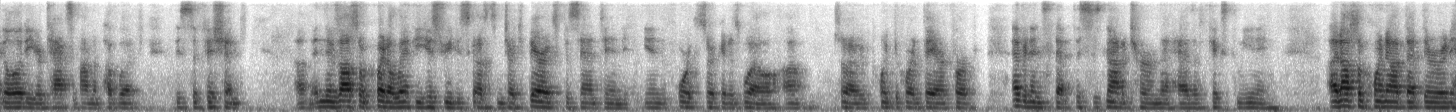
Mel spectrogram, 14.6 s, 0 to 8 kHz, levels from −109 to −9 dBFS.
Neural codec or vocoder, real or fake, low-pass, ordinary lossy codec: codec, 16 kHz in and 24 kHz out, 1 kbps, XY-Tokenizer; fake; 7.2 kHz; Opus, 16 kbps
